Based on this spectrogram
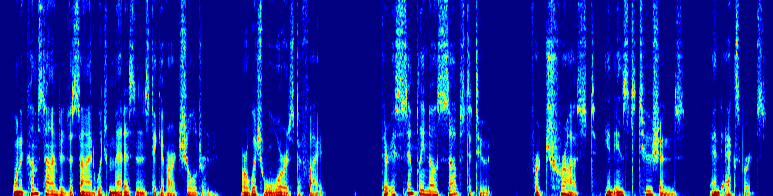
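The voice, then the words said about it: Soothing calm voice. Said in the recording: “in that nice soothing voice”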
